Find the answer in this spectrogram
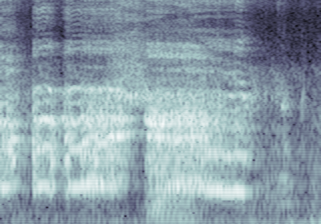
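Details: Rooster crowing in a chicken pen in Indonesia that keeps Shamo, Aseel, Indio and Thai breeds: two loud, harsh harmonic phrases, the second longer and falling at the end, with a man's voice faintly beneath.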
